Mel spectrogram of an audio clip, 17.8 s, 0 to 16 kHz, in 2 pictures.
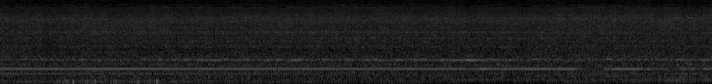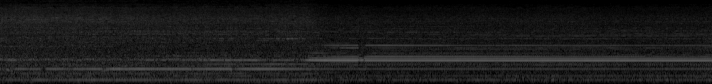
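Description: CNC router cutting with a 1/4 inch bit, a steady loud whine with a high tonal hum and dense noise that shifts pitch near the end as the cut changes, with no talking.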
